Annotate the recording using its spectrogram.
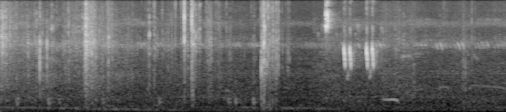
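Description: Small birds chirping with a steady high pulsing trill in the background, and a few short sharp snaps and rustles from pointed gourds being picked off the vine, about one a second early on.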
